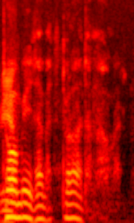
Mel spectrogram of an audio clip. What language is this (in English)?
Finnish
